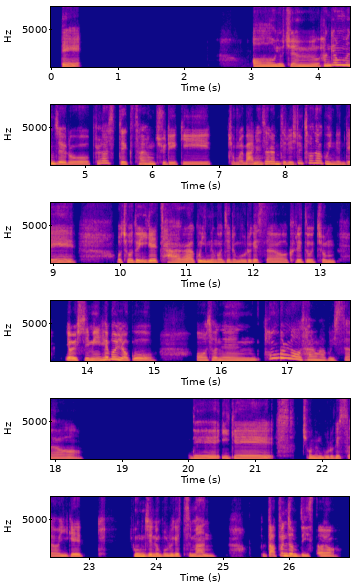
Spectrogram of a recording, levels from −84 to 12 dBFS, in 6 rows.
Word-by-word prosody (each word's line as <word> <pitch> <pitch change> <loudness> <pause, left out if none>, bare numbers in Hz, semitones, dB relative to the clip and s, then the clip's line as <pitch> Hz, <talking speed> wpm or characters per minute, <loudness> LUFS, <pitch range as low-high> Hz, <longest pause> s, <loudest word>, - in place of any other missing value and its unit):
네. 195 -4 +1 2.6
어 195 +2 +1
요즘 170 +4 0
환경 280 - +3
문제로 195 - +2
플라스틱 280 -8 -2
사용 215 -2 -2
줄이기 160 -4 -2 0.2
정말 160 +1 -5
많은 140 +3 +1
사람들이 225 -3 0
실천하고 295 +2 -2
있는데 160 -3 -2 0.6
어 165 - 0
저도 195 +2 +3
이게 185 +2 +5
잘하고 175 +4 0
있는 155 +2 +2
건지는 165 -2 -3
모르겠어요. 140 +1 -3
그래도 155 +2 -1
좀 145 0 -3 0.5
열심히 185 +5 +4
해 265 - +8
보려고 215 - +2 0.6
어 175 +1 -2
저는 170 -2 -3
텀블러 425 - +3
사용하고 210 - -3
있어요. 125 +1 -5 1.6
네 150 -2 0
이게 165 -1 0 0.5
저는 155 +1 -1
모르겠어요. 130 0 -3
이게 135 +3 +2 0.8
좋은지는 165 -1 +4
모르겠지만 140 +1 0 0.8
나쁜 275 -3 +5
점도 210 - +4
있어요. 130 +2 -1
165 Hz, 230 characters per minute, -22 LUFS, 145-195 Hz, 2.6 s, 해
